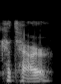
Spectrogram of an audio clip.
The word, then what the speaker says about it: Qatar: Um so let's very briefly address because I a week before last I covered Qatar or some of you call it cutter at Qatar u closest to the proper pronunciation.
